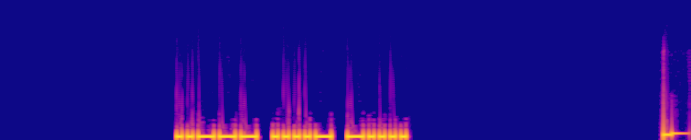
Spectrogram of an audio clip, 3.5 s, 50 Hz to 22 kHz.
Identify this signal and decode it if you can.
Morse code, heard as a keyed tone, about 44 wpm, 700 Hz. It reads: 246
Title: Common Cut Numbers - 3-Digit 45wpm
